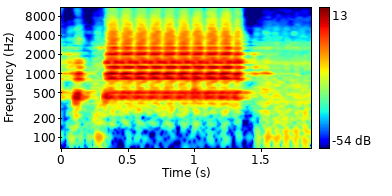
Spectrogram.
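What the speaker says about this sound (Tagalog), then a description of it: "Then, stock horn." The stock horn of a Honda PCX 160 scooter gives one loud, steady honk of about a second, close up, with no speech over it.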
